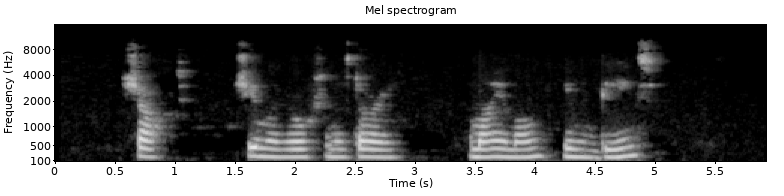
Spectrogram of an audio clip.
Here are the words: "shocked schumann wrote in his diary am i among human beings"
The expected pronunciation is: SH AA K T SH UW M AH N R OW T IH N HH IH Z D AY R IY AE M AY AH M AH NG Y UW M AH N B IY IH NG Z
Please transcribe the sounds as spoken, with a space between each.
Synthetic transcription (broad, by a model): SH AA K T SH UW M AH N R OW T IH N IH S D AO R IY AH M AY AH M AH NG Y UW M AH N B IY IH NG Z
